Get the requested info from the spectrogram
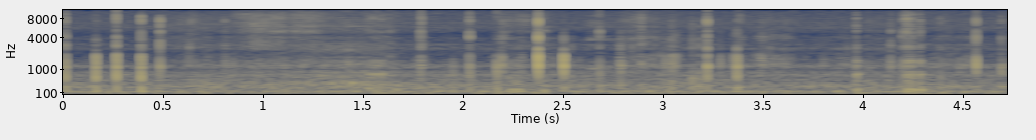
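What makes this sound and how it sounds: Both thumbs type on the small hard plastic physical keyboard of a BlackBerry Q10 phone, giving quick, dry, repeated key clicks. The clicks are short and bright, in irregular bursts over a faint low hiss.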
